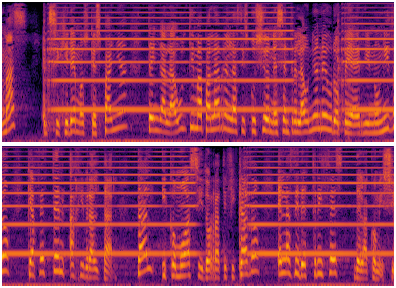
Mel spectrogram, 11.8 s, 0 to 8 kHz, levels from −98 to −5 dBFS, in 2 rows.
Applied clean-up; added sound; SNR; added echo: none; Bowed string instrument; 2 dB; none.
